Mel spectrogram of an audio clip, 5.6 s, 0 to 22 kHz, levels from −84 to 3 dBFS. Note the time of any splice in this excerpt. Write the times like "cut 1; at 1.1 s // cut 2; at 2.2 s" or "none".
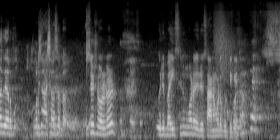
cut 1; at 1.8 s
